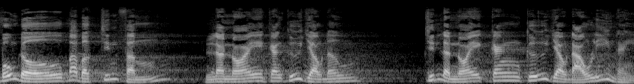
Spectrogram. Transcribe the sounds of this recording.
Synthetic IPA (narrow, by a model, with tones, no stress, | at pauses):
ɓo˨˦nɗo̰˧˨ɓaː˧ɓə˨˩t̚t͡ɕï˨˦ŋ̟fə̰˧˨m | laː˨˩nɔ˨˧˦jka˧ŋkɨ˨˦zaː˨˩wɗə˧w | t͡ɕï˨˦ŋ̟laː˨˩nɔ̰˨˧˦jka˧ŋkɨ˨˦zaː˨˩wɗa̰ː˧˨wli˨˦na˨˩j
